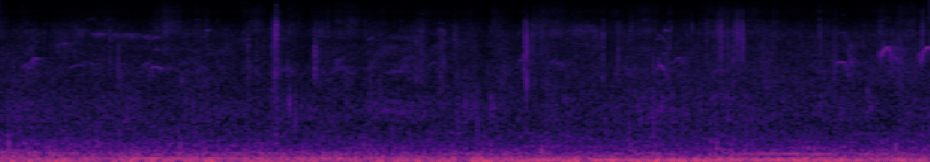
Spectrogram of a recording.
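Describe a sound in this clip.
Footsteps scuff on pavement nearby.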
